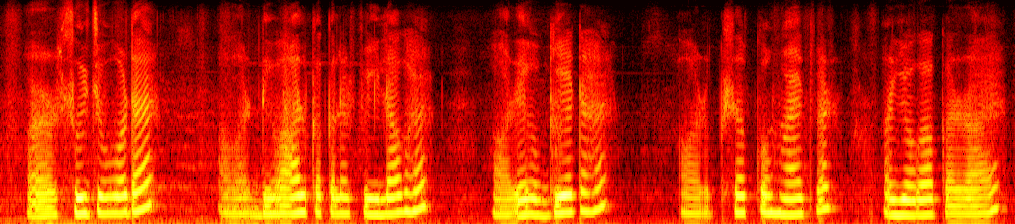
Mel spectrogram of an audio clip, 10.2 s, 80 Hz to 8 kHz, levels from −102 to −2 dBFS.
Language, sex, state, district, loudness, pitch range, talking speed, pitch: Maithili, female, Bihar, Supaul, -23 LUFS, 200-235 Hz, 135 wpm, 220 Hz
